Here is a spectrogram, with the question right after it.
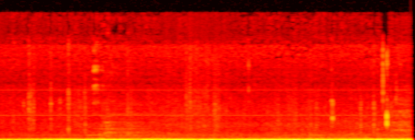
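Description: A car drives along a rural road near Garner State Park on a cold, windy day, a steady low rumble of tires and engine close by, with no one speaking.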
